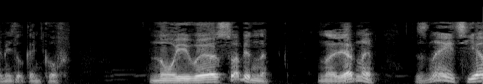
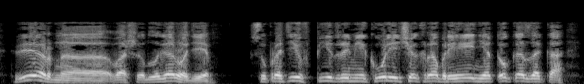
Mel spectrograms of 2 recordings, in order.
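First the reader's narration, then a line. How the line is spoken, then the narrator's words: Cheerful. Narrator (Russian): весело сказал Жмурин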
